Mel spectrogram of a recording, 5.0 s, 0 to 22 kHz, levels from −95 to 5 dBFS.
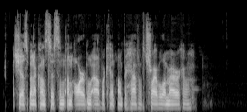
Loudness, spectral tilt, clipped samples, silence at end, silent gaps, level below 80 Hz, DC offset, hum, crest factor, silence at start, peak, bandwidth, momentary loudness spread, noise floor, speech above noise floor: -19 LUFS; -3 dB/octave; under 0.1%; 1.05 s; none; -60 dBFS; under 0.1%; none; 18 dB; 0.25 s; -2 dBFS; 15.5 kHz; 6 LU; -77 dBFS; 58 dB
